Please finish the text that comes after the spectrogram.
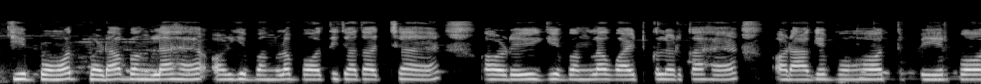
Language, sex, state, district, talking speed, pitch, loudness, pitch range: Hindi, female, Bihar, Darbhanga, 160 wpm, 230 Hz, -14 LUFS, 225-240 Hz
